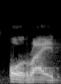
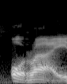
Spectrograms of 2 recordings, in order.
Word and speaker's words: awry: Awry things went awry, not awry as some people may innocently say because I always say nobody can know everything at once in any language.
